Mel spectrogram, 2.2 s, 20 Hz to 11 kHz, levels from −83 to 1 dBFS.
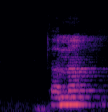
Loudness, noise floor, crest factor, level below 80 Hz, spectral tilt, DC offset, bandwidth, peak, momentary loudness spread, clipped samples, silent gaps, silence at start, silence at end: -37 LUFS; -73 dBFS; 16 dB; -72 dBFS; -5 dB/octave; under 0.1%; 7.4 kHz; -24 dBFS; 15 LU; under 0.1%; none; 0.75 s; 0.05 s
